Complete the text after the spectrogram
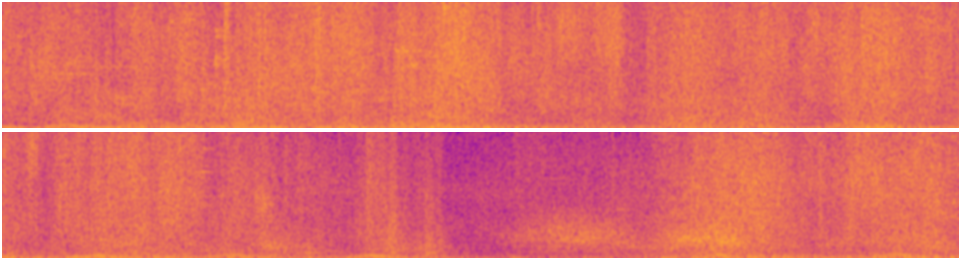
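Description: Magic spells blast and crackle in a fast fight.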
